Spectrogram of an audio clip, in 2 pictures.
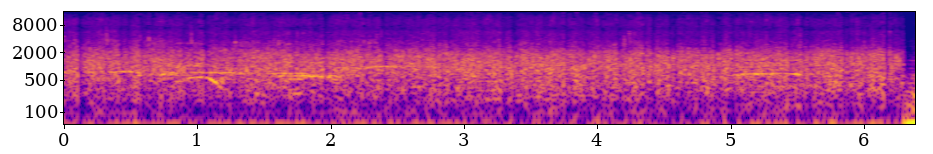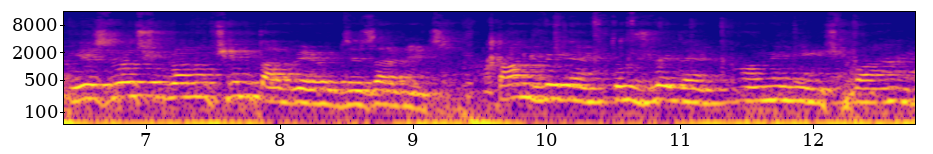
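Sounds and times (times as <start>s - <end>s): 
large audience applauding in a packed hall after a film screening: 0.0s - 6.3s
speech: 6.5s - 12.7s.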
